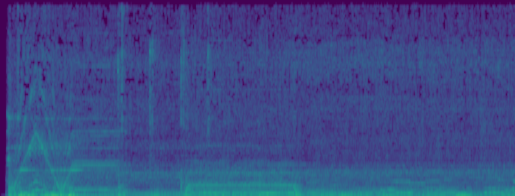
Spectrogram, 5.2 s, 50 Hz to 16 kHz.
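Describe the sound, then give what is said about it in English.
A 3D printer printing handheld plastic microscopes whirs continuously, its stepper motors singing in shifting tones that slide up and down in pitch, with a few short jumps between steady whines. “Now that's the sound of a 3D printer, which Richard is using to make handheld plastic microscopes”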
